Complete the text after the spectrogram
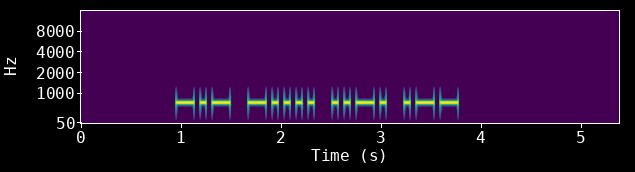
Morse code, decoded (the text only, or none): K6FW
